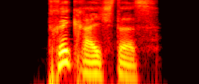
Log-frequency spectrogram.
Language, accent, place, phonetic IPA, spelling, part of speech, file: German, Germany, Berlin, [ˈtʁɪkˌʁaɪ̯çstəs], trickreichstes, adjective, De-trickreichstes.ogg
- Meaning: strong/mixed nominative/accusative neuter singular superlative degree of trickreich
